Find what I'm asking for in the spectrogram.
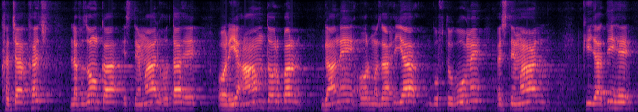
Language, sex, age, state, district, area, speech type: Urdu, male, 30-45, Uttar Pradesh, Muzaffarnagar, urban, spontaneous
